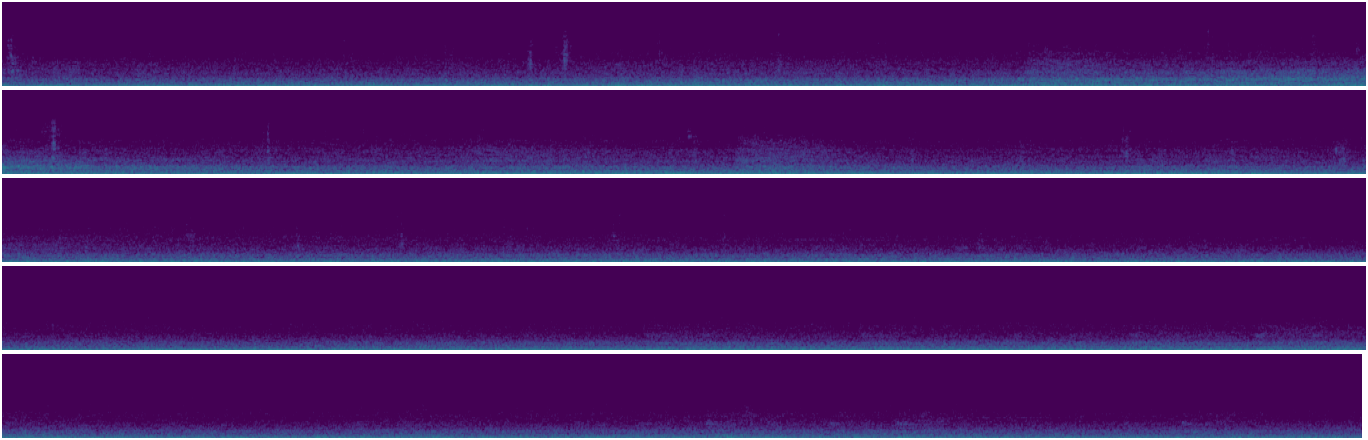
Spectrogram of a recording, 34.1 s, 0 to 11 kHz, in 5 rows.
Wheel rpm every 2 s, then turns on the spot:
0, 0, 0, 0, 0, 0, 0, 0, 0, 0, 0, 0, 0, 0, 0, 0, 0.
none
